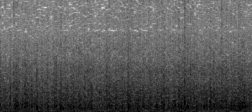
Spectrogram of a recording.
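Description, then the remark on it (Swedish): Steady rain falls without pause, a dense, even hiss of drops pattering on a surface. It sounds continuous, with no voices. “Fortsätter regnas, det regnar.”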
